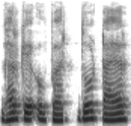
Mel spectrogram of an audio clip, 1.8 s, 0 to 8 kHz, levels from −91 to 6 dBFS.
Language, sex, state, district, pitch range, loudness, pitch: Hindi, male, Jharkhand, Garhwa, 150-165 Hz, -14 LUFS, 160 Hz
